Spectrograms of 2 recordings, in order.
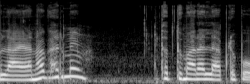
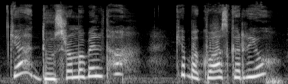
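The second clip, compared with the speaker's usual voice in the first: high-pitched disbelieving question; incredulous challenge; 6 semitones higher than usual. Retold or imitated. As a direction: pounce on the excuse in disbelief. Friend disbelieves the new excuse. (अविश्वास से, ऊँचे सुर में सवाल)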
